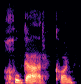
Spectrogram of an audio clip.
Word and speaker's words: jugar: Remember you pronounce J's like a ch sound, so jugar con.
